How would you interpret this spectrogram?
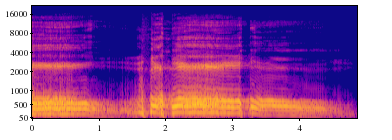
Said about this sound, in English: Stella and Othello ride deep into the forest. Before long, the two hear a sad howl.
